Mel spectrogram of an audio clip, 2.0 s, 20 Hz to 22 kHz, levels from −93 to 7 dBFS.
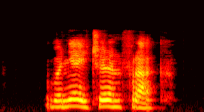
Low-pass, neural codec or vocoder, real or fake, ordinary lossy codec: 7.2 kHz; vocoder, 44.1 kHz, 128 mel bands every 256 samples, BigVGAN v2; fake; none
